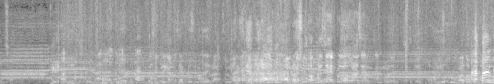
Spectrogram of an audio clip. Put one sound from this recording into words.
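A group of men talk over one another close by.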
